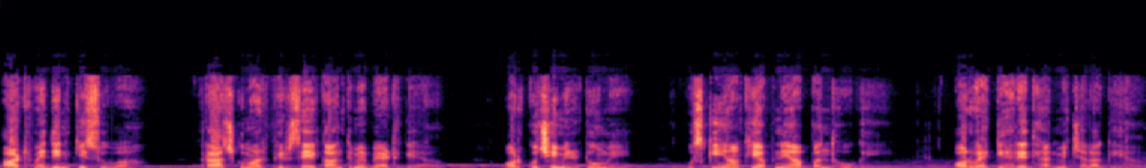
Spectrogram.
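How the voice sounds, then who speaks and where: A man narrating a story in calm, measured storytelling. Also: lowish voice. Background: music.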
